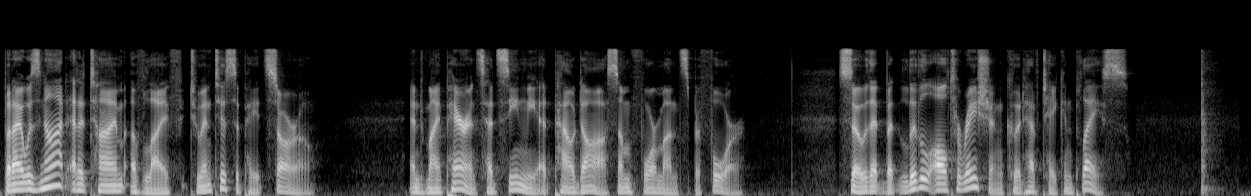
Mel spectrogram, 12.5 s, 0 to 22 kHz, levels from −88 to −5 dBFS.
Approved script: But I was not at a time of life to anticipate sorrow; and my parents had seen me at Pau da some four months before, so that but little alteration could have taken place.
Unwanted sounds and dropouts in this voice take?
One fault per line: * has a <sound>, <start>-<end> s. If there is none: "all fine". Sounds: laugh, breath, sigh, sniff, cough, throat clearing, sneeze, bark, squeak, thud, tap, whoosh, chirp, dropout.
* has a thud, 12.0-12.3 s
